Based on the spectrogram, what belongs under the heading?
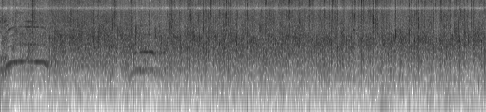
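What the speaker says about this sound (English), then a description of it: "So please give him a round of applause." A welcome reception audience gives a loud, dense round of applause, continuous clapping from many people at close range for the whole stretch, with a few voices and short tones faintly mixed in.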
